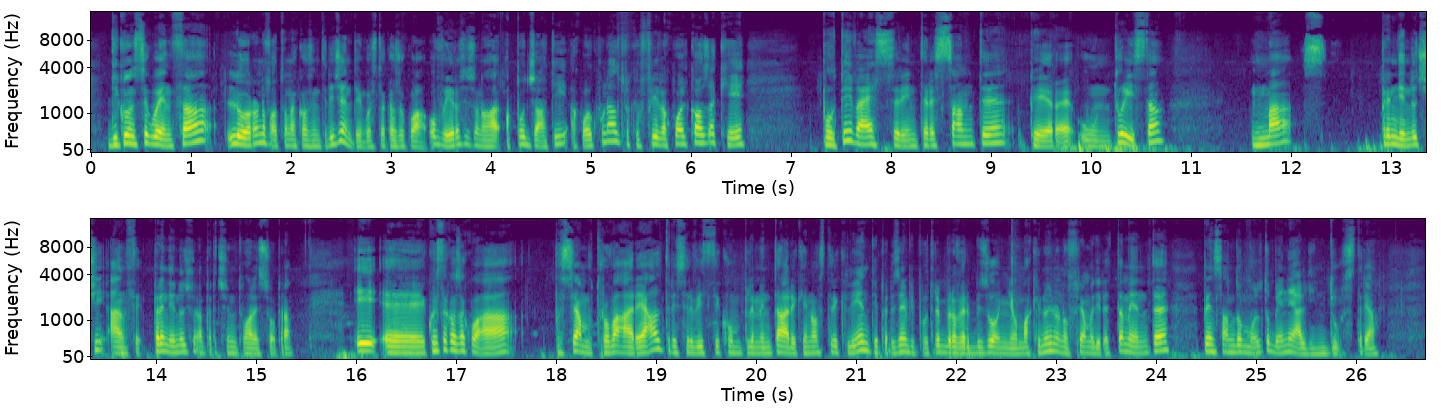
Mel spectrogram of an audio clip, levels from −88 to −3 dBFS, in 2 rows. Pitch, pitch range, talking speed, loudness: 125 Hz, 115-155 Hz, 145 wpm, -18 LUFS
